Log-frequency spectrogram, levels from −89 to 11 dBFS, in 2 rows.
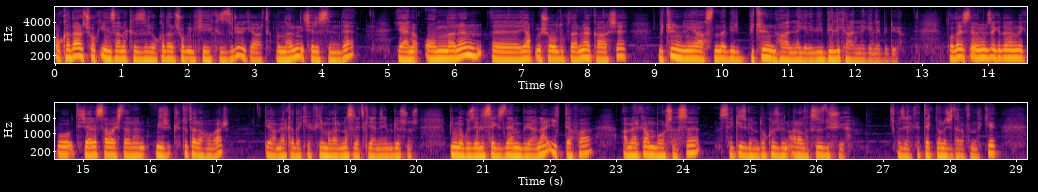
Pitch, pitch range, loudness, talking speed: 145 Hz, 135-155 Hz, -15 LUFS, 130 wpm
